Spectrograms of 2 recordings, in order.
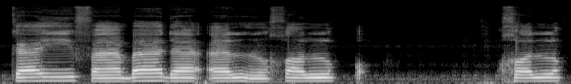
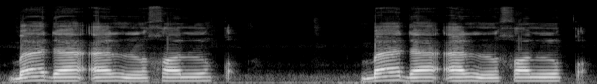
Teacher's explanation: Qa mati ini hukumnya qalqalah, ada pantulan.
